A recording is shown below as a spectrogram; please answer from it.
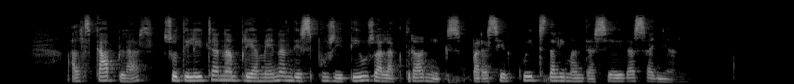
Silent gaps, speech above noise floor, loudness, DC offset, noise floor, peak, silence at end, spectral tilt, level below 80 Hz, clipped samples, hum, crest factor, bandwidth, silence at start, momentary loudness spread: none; 45 dB; -31 LUFS; under 0.1%; -77 dBFS; -10 dBFS; 1.2 s; -3 dB/octave; -84 dBFS; under 0.1%; none; 22 dB; 11.5 kHz; 0.35 s; 7 LU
